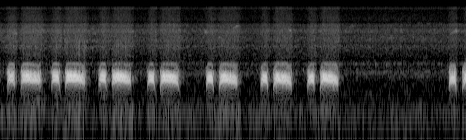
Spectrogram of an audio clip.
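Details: Male spotted dove holding territory, quick to confront a ground decoy: steady series of low paired coos, each a clipped note followed by a fuller longer one, roughly once a second, then a pause.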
